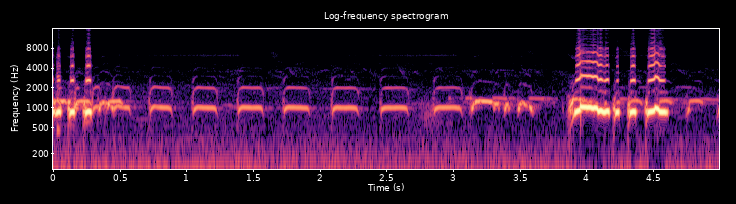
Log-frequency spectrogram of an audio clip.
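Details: Silver zebra dove lure song, played to stimulate doves to sing. A brief stuttered coo opens, then a string of soft, evenly spaced coos, then a loud, broken, ringing coo phrase near the end.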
